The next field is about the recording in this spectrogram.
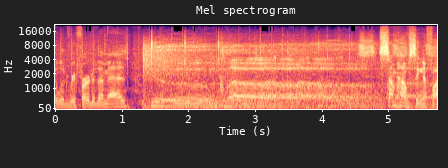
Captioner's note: echo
